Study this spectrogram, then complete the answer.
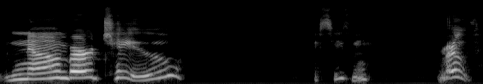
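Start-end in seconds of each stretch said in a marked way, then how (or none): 0.0-1.8 slow, sing-song number call; drawn-out announcement. Acted. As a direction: stretch it out, slow and rising. Drawn-out announcement of next item.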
